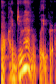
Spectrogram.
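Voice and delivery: ordinary talk, nothing marked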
